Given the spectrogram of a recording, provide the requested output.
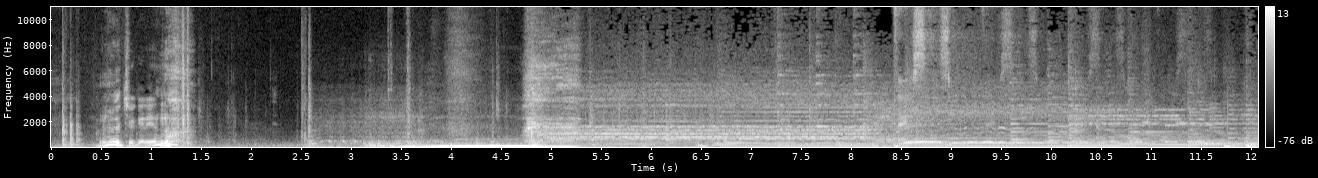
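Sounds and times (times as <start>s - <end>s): car engine rumbling: 0.0s - 6.7s
men laughing: 4.7s - 5.5s.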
